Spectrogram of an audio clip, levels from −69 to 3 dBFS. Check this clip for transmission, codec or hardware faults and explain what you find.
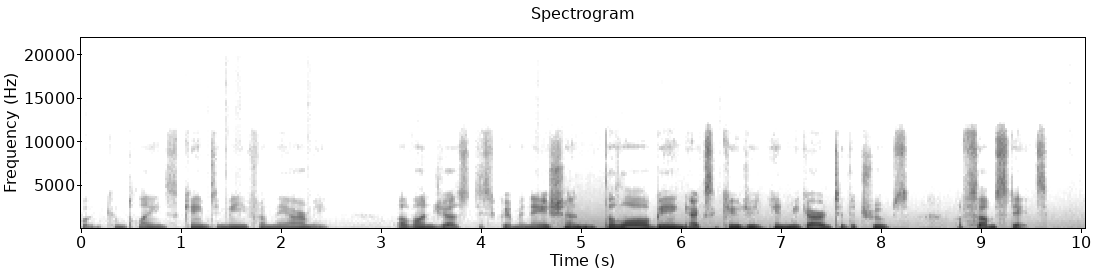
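There are three hardware-side problems in this speech clip: a constant mains buzz and two overlapping automatic gain control swings in the middle.

Mains buzz runs the whole length. It's a steady, raspy buzz sitting roughly 25 dB below the speech. It's built on a 50 Hz fundamental, but the rasp comes from its harmonics stacking up well into the kilohertz range. That points to sharp switching spikes, twice per mains cycle, getting into the signal path from something like a dimmer, a rectifier or a missing shield.

Automatic gain falling covers 4.51 to 8.25 s. The gain control decided the input was too hot, or its background noise too strong, and eased its gain down by about 7 dB over nearly four seconds. You hear the speech and the room noise behind it sinking together, which separates it from a change at the source. 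The talker also shifts position at the microphone around 4.5 s, right as this starts, so the level change at the onset has two causes.

Automatic gain rising sits inside that stretch, from 5.52 to 6.19 s. Here the control briefly judged the input too quiet and pushed the gain back up by about 7 dB in roughly two thirds of a second. Voice and background swell together, so you get a short lift in the middle of the downward drift. It sounds like the AGC hunting.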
